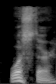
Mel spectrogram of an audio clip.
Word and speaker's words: Worcester: It is Worcester.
